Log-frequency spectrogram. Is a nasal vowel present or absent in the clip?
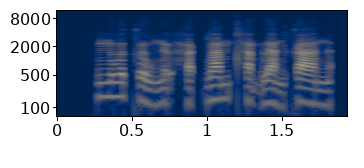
absent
